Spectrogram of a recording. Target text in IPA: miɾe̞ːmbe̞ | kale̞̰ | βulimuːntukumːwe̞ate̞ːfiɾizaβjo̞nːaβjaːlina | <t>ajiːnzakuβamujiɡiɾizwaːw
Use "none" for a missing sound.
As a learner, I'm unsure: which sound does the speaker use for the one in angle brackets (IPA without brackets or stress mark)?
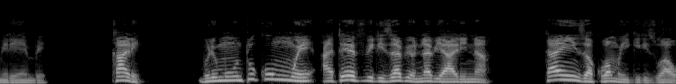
t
